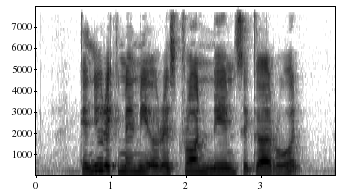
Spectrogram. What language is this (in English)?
English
